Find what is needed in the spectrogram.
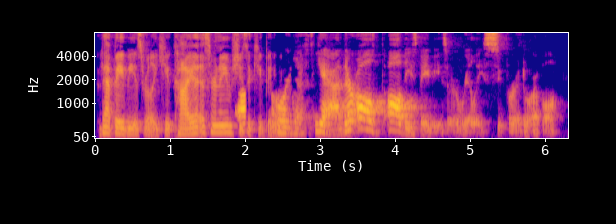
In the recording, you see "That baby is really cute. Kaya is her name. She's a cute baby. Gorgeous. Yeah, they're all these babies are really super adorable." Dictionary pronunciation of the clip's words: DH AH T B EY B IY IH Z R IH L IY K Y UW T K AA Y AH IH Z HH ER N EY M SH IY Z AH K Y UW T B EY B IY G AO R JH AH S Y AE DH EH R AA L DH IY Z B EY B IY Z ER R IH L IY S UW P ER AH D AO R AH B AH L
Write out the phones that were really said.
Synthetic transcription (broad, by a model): DH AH T B EY B IY IH Z R IH L IY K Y UW K AA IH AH IH Z HH ER N EY M SH IY Z AH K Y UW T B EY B G AO R JH AH S Y AE DH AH R AA L DH IY Z B EY B IY Z ER R IH L IY S UW P ER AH D AO R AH B L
